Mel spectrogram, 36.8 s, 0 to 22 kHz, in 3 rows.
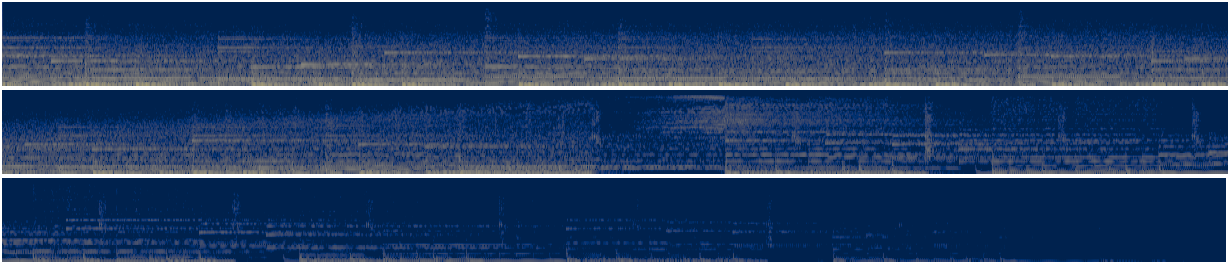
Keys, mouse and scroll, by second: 0.9 alt+scroll down 1, 1.4 scroll up 1, 1.7 scroll down 1, 2.0 alt+scroll up 1, 3.5-8.5 drag, 9.0 alt+scroll down 1, 9.8 click, 11.2 alt+scroll up 1, 18.7 space, 18.8 click, 19.0 space, 19.8-21.3 drag, 21.3 scroll up 1, 21.6 space, 21.8 click, 22.0 space, 22.7-24.5 drag, 24.8 alt+scroll down 1, 25.3 space, 25.6 space, 25.9 click, 30.0 click, 31.1 alt+scroll up 1, 31.8 click, 32.0 scroll up 1, 32.8-36.7 drag.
